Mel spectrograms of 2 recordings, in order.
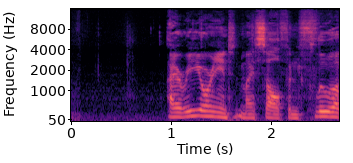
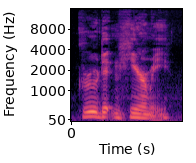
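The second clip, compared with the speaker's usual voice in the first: ordinary delivery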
